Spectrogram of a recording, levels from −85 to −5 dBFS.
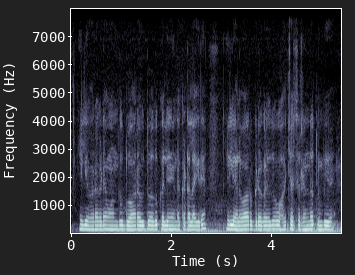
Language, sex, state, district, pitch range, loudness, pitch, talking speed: Kannada, male, Karnataka, Dharwad, 140-145 Hz, -20 LUFS, 145 Hz, 110 wpm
